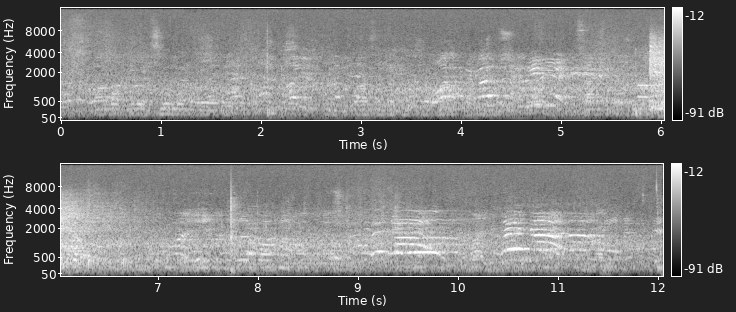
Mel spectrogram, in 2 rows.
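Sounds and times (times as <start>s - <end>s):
ball being kicked: 7.7s - 7.9s.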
